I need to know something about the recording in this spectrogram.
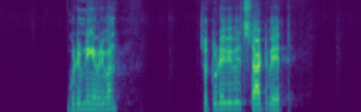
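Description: A man speaks calmly through a microphone in an online call.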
